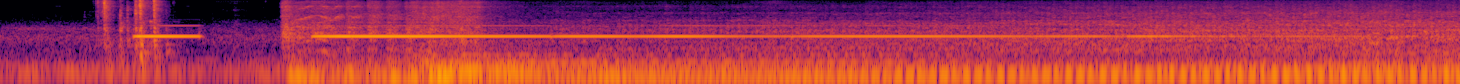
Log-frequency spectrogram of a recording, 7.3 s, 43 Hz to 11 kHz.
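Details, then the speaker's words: 2007 Dodge Ram 3500 4x4, 6.7 Cummins diesel, 68,000 miles, six-speed automatic: quick catch on the starter over a steady chime, then smooth, quiet, even idle without knocks; normal start and very quiet idle. "very quiet idling Cummins or one ton single wheel short bed"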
